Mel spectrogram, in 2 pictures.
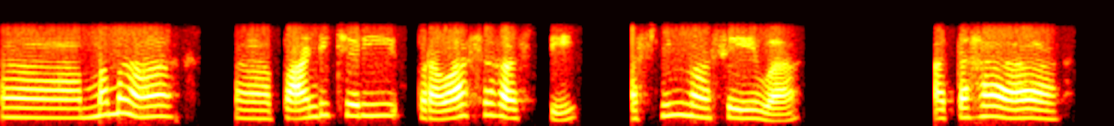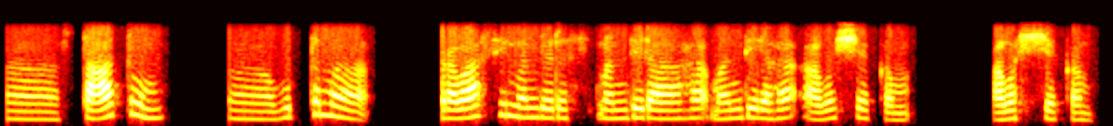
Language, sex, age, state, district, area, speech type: Sanskrit, female, 45-60, Karnataka, Mysore, urban, conversation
